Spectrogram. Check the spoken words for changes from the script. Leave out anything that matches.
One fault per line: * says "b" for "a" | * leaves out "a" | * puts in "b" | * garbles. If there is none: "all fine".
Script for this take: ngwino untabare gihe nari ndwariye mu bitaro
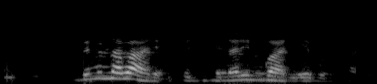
* puts in "icyo"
